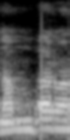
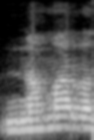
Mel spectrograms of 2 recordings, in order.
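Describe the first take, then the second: First: The b sound in the middle is pronounced. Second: The b sound in the middle is silent. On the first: The speaker calls it right. "ನಂಬರ್ ಅಂತ ಹೇಳೋ" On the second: The speaker calls it wrong. "ನಮರ್ ಅಂತ ಹೇಳಂಗಿಲ್ಲ"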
